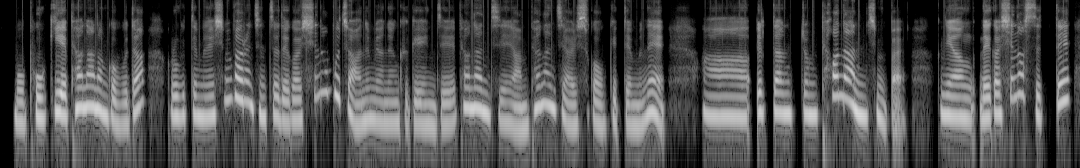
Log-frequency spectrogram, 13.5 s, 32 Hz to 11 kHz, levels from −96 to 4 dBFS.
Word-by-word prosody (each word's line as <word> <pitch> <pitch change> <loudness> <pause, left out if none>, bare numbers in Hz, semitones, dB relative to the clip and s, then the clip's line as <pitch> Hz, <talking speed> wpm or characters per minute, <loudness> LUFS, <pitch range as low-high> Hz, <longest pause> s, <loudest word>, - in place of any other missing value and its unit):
뭐 160 -5 -2
보기에 200 +3 +4
편안한 260 0 +4
거보다. 170 - -1 0.3
그렇기 195 -2 -1
때문에 195 -1 0
신발은 340 - +1
진짜 195 -2 -1
내가 175 0 -2
신어 415 - -3
보지 345 - +1
않으면은 160 0 -3
그게 155 0 -6
인제 150 +2 -4
편한지 230 - +1
안 135 0 -3
편한지 260 - 0
알 145 -1 -3
수가 175 +1 -1
없기 150 +3 -6
때문에 155 +10 -1 0.5
아 195 -2 0
일단 220 -1 +1
좀 205 -1 +2
편한 335 - +3
신발 180 -2 -3 0.4
그냥 190 -3 +2
내가 185 +4 +3
신었을 360 - 0 0.2
때 325 +4 +3
200 Hz, 295 characters per minute, -25 LUFS, 170-250 Hz, 0.5 s, 보기에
